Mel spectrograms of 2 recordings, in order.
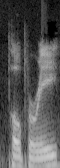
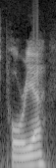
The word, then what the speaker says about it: Poirier: Or the other thing, of course, is if you say porer with a a New England accent, it's poria and it rhymes with gloria.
